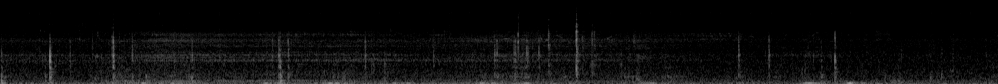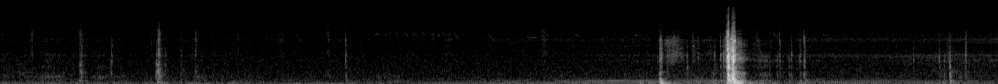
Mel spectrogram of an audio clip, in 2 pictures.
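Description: Small clicks and knocks of a bottle and gear being handled in a scooter's under-seat storage, then, about three-quarters of the way through, the scooter seat shut with a single loud thump.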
